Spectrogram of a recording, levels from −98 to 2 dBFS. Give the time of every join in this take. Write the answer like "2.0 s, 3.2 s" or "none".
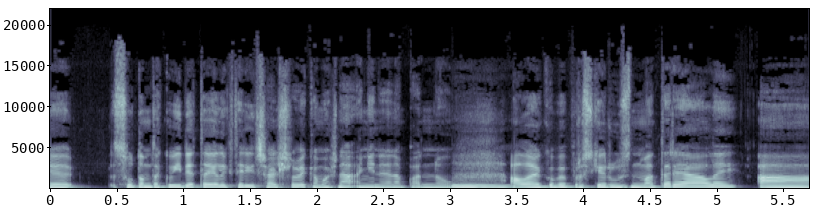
3.0 s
